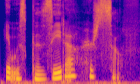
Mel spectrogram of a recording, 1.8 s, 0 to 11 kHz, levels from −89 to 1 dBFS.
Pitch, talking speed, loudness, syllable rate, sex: 170 Hz, 135 wpm, -18 LUFS, 4.3 syllables/s, female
